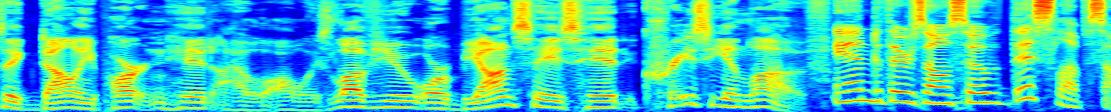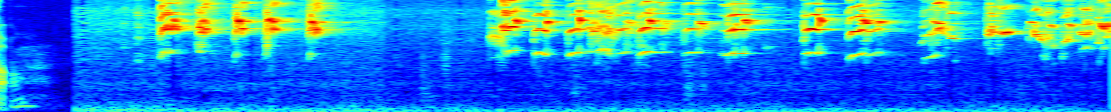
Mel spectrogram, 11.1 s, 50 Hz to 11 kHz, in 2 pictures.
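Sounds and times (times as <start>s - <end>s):
speech: 0.0s - 5.8s
low rumble of noise: 6.0s - 11.0s
rosy-faced lovebird chirping shrilly: 6.0s - 11.0s.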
